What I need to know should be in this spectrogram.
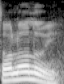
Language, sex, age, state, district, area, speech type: Assamese, male, 45-60, Assam, Darrang, rural, read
